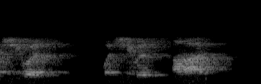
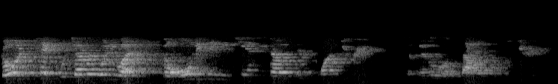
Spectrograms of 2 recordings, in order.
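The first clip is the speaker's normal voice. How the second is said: higher, lively generous God; God speaking to Eve; 7 semitones higher than usual. Acted. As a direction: lightly voice an open-handed, encouraging God. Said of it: "God said to Eve".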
